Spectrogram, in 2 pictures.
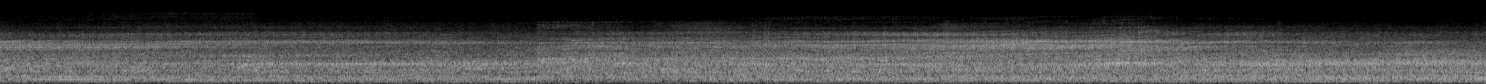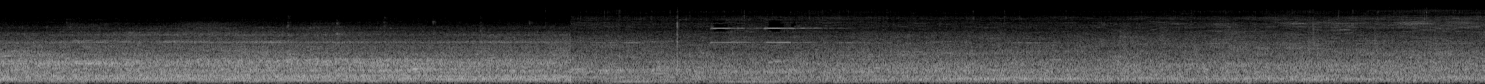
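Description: Model trucks' onboard sound units playing simulated diesel engine noise as the 1/14 scale trucks drive, over the steady din of a busy hall. The sound changes abruptly a few times.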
